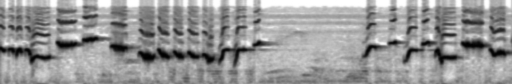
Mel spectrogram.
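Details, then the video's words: Morning white-rumped shama song intended to get idle shamas singing: rapid rich whistled phrases and upward sweeps, a silent gap of about a second, then more varied rising and dipping whistles. "suara muraibatu di pagi hari, untuk pancingan muraibatu malas bunyi"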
